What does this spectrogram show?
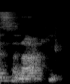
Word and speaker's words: Tzanaki: And we have Anna Saki who's here with us from Leeds.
